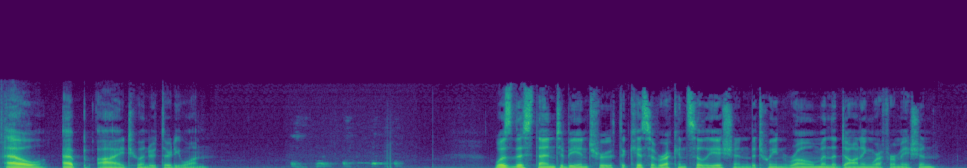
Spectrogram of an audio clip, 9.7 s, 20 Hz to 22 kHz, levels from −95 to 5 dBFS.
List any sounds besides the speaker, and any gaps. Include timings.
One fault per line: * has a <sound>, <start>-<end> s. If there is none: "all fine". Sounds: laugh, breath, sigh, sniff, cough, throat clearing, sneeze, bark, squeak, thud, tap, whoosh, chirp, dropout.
* has a laugh, 2.9-4.1 s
